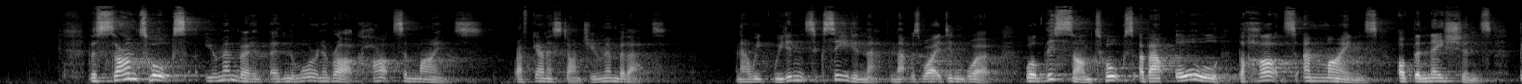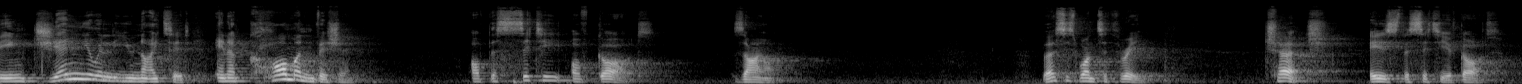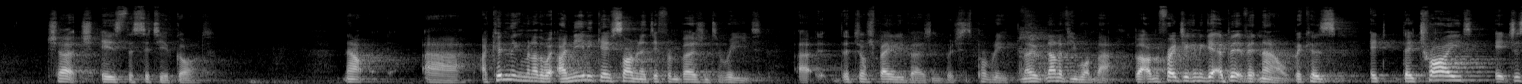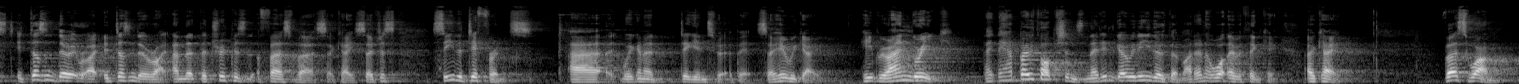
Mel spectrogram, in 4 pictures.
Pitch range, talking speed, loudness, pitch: 120-180 Hz, 185 wpm, -22 LUFS, 145 Hz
